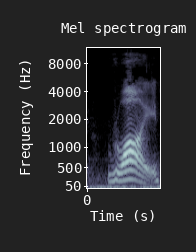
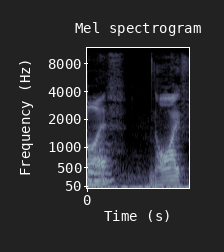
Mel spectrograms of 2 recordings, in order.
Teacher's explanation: 所有这种 I 的音 Yeah. 它就会变成有点像 OI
